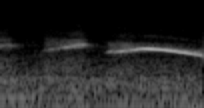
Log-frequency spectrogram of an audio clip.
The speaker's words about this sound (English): Did you get my whistle? Thank you. Yes, it sounded great.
